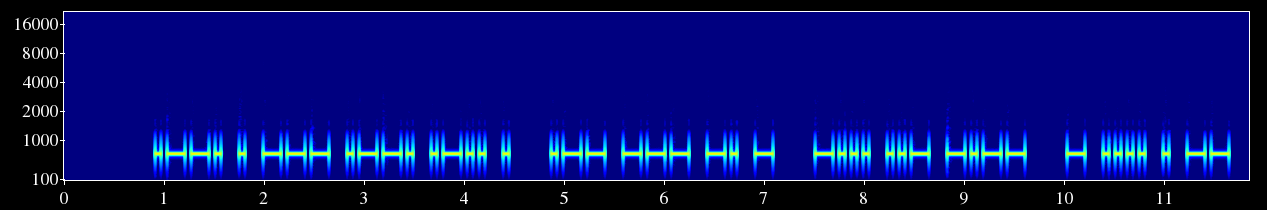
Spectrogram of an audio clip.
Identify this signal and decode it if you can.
Morse code, heard as a keyed tone, about 20 wpm, 700 Hz. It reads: PEOPLE WONT BUY THEM
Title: Sentences from Top 1000 Words - Review Part 6 - 20wpm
